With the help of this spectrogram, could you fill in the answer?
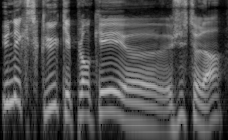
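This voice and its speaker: A man who is the tech columnist on a live stream, chatting and joking in an excitable way. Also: a little high, a little slow, dry recording, clean studio sound. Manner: excitable, jokey storyteller. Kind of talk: casual chat on a live stream.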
